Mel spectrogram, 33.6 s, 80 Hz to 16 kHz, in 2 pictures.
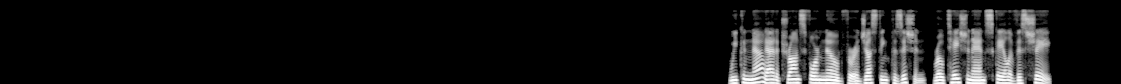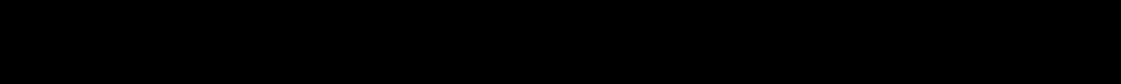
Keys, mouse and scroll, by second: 5.7-8.9 drag, 10.9-12.2 scroll down 10, 12.2-12.5 scroll up 7, 13.2-13.8 drag, 16.6 shift+a, 23.9-24.6 scroll up 11, 25.9-29.1 drag, 29.1-33.6 drag.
